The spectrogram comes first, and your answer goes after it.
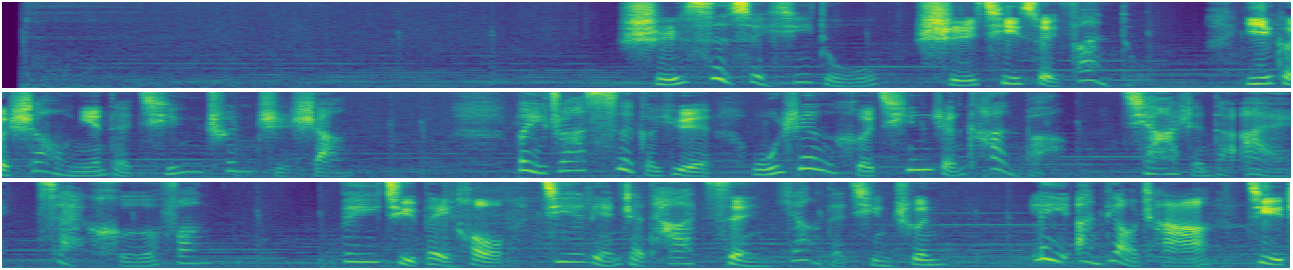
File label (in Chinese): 女, 法制栏目; 丽案调查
